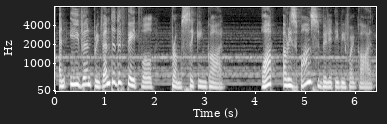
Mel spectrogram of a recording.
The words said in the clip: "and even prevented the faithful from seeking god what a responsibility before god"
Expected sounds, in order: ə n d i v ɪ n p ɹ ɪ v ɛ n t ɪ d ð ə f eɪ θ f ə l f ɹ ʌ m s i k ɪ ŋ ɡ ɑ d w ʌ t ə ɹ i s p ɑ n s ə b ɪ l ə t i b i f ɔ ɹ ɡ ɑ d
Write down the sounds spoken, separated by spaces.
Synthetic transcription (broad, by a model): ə n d i v ɪ n p ɹ ɪ v ɛ n t ɪ d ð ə f eɪ t f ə l f ɹ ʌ m s i k ɪ ŋ ɡ ɑ d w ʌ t ə ɹ i s p ɑ n s ə b ɪ l ə t i b i f ɔ ɹ ɡ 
